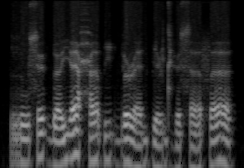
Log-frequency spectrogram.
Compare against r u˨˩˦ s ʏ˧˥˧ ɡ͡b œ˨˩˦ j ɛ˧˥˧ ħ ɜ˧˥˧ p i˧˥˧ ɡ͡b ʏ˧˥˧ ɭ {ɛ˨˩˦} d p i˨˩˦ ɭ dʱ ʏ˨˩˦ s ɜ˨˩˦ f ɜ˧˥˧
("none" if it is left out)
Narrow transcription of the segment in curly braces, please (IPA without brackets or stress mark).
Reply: ɛ˨˩˦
